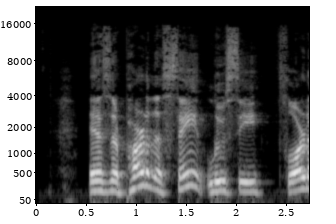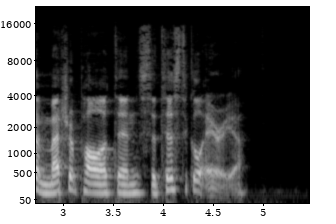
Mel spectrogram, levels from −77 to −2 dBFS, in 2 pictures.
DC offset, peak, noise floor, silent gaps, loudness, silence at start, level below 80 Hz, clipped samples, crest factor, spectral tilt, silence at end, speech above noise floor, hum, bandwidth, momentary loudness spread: under 0.1%; -2 dBFS; -65 dBFS; none; -19 LUFS; 0.55 s; -58 dBFS; under 0.1%; 18 dB; -4.5 dB/octave; 0.65 s; 46 dB; none; 16 kHz; 10 LU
